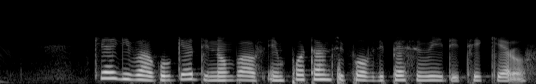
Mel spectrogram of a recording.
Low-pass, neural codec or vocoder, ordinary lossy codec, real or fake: 3.6 kHz; none; none; real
